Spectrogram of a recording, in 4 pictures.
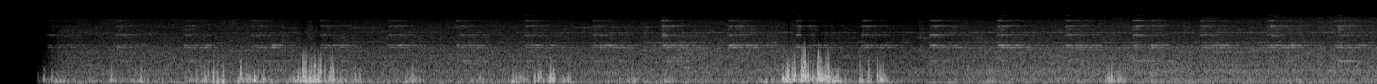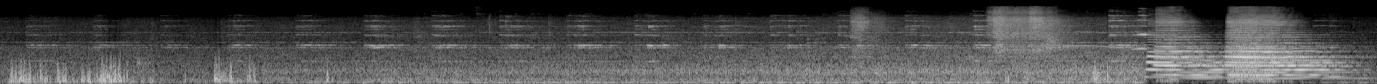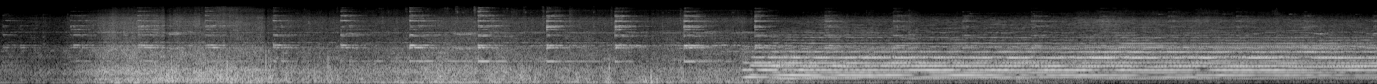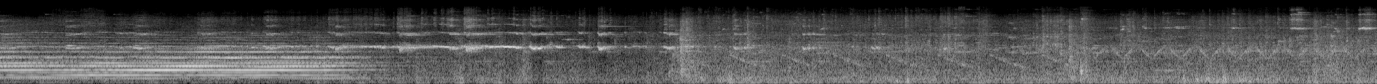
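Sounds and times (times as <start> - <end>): diesel locomotive engine drone: 0.4 - 55.0
high squeal: 15.9 - 25.2, 28.4 - 35.0, 44.0 - 55.0
train horn blast: 25.2 - 27.6, 35.0 - 45.1.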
